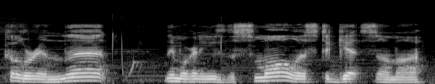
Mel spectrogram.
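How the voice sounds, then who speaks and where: A man's voice: medium pitch, animated, measured pace, muffled recording, soft background music. A man hosting a let's play of a drawing game, chatting casually with rambling, self-correcting asides to viewers while his voice cracks now and then. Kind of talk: casual gameplay commentary.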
